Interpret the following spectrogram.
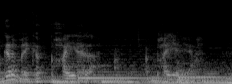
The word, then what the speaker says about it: paella: make a paella a paella which Spanish pronunciation it's a Spanish rice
